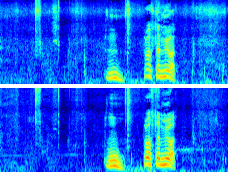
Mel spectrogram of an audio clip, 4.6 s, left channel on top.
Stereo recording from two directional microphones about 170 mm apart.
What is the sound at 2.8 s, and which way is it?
Speech, 35° right (ahead or behind).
